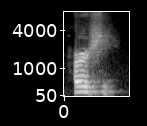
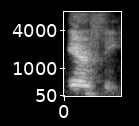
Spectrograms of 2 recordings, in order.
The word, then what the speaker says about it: Heresy: I want to introduce you to I always get this guy's name wrong. Hershey. Hershey, right? Heresy. Heresy. Heresy. Well, it's Heresy. But he's got a great channel.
